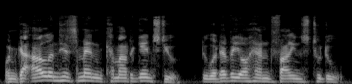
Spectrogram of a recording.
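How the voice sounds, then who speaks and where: Scheming messenger in bible audio drama, urgent, kinda high pitched, no room echo. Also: male voice, fairly quick, fairly bright tone. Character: urgent conspiring messenger advising his commander.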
